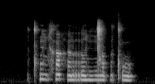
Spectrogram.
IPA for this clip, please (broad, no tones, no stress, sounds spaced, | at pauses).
tʰ ũ ʎ x ã h ɐ̃ r o ʎ ŋ͡ǀ ɐ p ʊ tʼ u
